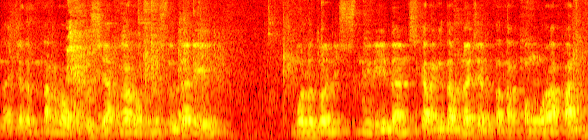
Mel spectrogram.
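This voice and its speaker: A man talks at a very fast pace in a medium pitch with monotone, flat intonation, amid noticeable background noise and audible room echo. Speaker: Bible teacher. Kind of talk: lecture. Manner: loud.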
